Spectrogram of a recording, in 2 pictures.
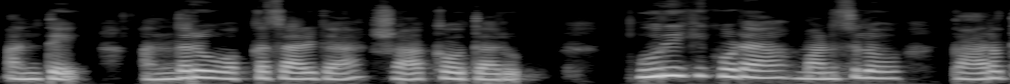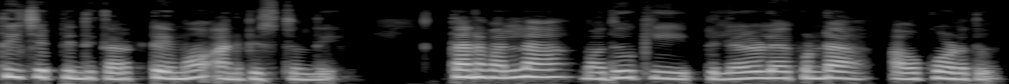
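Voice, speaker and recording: A woman hosting her own channel, calmly narrating a serialized family drama story. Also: medium pitch, normal speed, no room sound, lo-fi sound. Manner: calm, steady storytelling.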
